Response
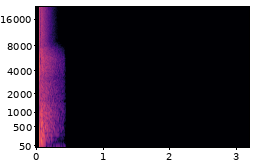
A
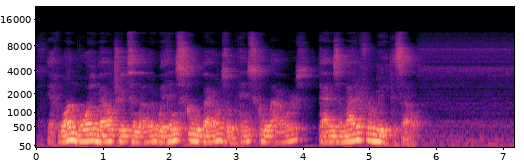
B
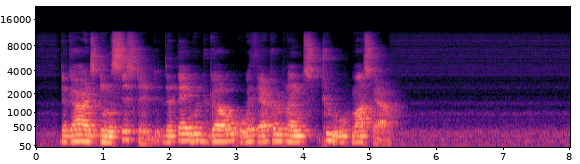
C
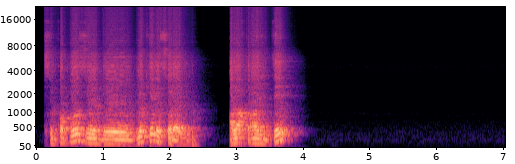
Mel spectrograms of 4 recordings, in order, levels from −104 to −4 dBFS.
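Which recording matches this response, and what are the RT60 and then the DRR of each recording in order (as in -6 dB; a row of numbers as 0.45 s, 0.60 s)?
B; 0.55 s, 0.55 s, 0.55 s; -14.5 dB, -7.0 dB, -0.5 dB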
